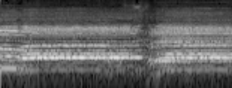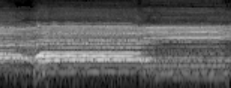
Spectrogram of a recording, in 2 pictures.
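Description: Slovak men's folk choir singing a folk song unaccompanied, in long held notes, with a brief breath break about two seconds in and changes of chord later on.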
